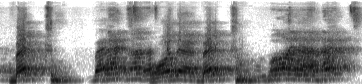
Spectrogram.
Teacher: Suaranya tertahan. Bat. Kemudian di akhir ada napas.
